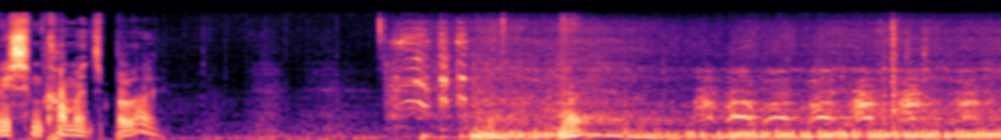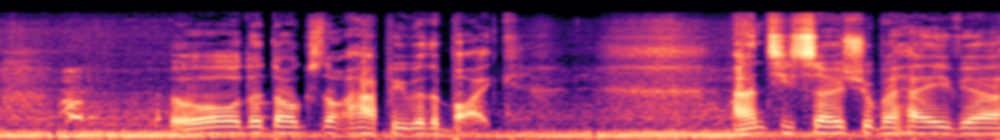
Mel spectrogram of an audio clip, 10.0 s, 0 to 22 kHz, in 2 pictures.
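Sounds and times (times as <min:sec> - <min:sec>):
motorcycle engine starting and idling: 0:01.9 - 0:10.0.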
